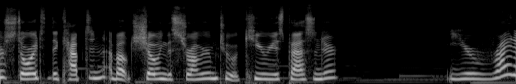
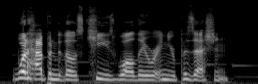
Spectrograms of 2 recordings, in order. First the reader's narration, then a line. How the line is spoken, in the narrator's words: He snapped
